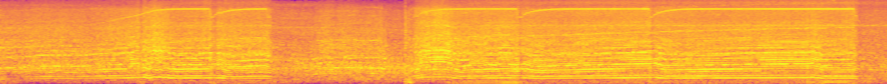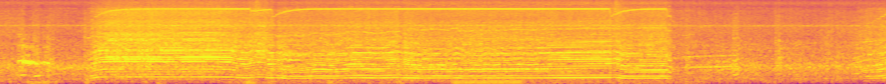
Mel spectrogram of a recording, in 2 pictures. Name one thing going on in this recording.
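A racing car engine screams as it climbs through the gears and drops on braking.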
